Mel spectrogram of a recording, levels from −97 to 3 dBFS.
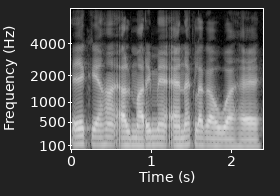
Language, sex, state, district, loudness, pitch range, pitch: Hindi, male, Jharkhand, Garhwa, -17 LUFS, 100-115 Hz, 110 Hz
